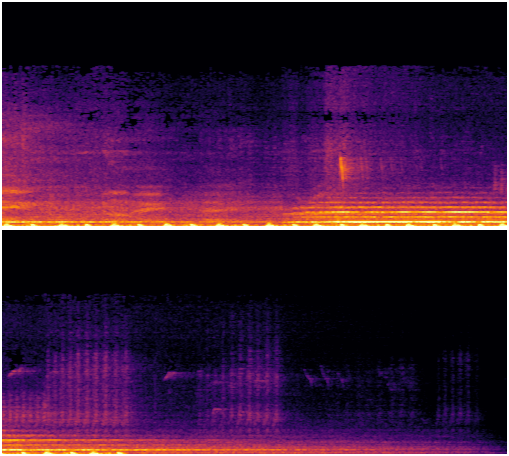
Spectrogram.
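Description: Trailer sound design: a fast, low thudding pulse of about three to four beats a second under a sustained droning tone. The pulse stops abruptly about six seconds in, and the drone fades away to silence.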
